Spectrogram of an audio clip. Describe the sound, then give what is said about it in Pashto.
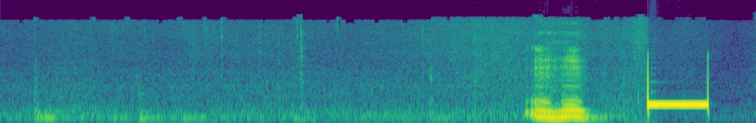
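Telephone busy tone after a call from Jordan dropped: one steady, mid-pitched beep follows a short burst of crackly noise, with a faint low murmur earlier. “د اردن کې اړیکه شلیدلې ده”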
